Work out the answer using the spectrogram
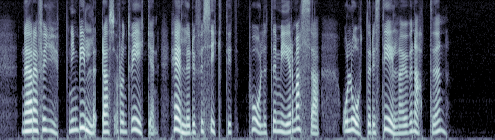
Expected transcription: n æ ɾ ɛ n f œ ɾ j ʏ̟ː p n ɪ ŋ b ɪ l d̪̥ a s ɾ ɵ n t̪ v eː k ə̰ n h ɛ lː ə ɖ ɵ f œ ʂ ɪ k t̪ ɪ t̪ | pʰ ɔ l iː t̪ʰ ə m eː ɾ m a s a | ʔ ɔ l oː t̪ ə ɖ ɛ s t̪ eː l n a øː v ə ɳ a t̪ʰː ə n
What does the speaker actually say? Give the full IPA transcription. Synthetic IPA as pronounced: n æ ɾ ɛ n f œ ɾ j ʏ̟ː p n ɪ ŋ b ɪ l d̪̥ a s ɾ ɵ n t̪ v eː k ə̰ n h ɛ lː ə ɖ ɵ f œ ʂ ɪ k t̪ ɪ t̪ | pʰ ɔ l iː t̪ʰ ə m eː ɾ m a s a | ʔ ɔ l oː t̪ ə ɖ ɛ s t̪ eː l n a øː v ə ɳ a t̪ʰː ə n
